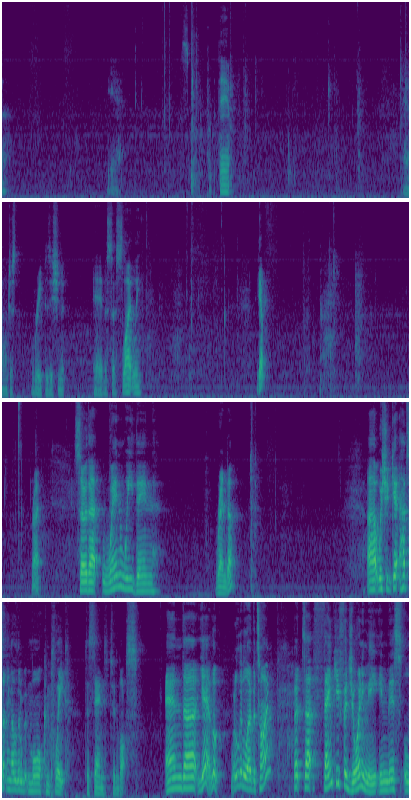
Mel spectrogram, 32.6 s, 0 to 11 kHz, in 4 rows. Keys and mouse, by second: 4.7 Tab, 6.6 ctrl+Tab, 7.9 g, 12.9 click, 14.6 g, 17.7 ctrl+Tab, 21.3 F12.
